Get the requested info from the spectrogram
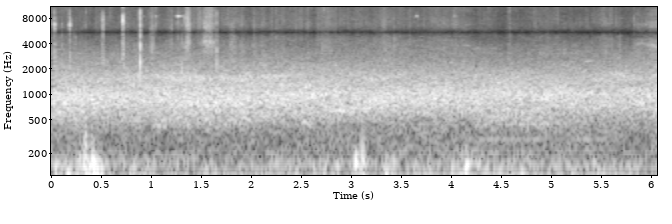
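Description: Footsteps through grass with a steady low rumble.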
